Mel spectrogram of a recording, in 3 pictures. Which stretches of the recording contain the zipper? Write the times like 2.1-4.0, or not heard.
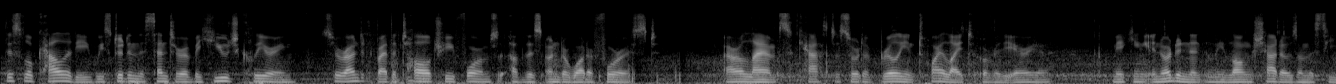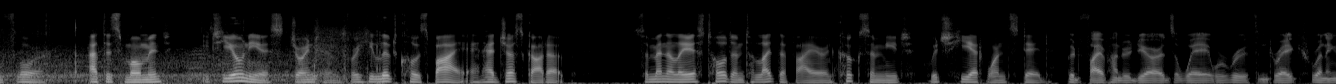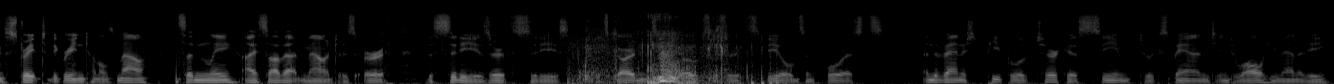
3.1-4.5, 16.3-17.2, 32.4-34.6.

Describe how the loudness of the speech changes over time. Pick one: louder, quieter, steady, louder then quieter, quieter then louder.
quieter.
